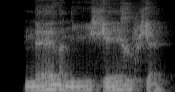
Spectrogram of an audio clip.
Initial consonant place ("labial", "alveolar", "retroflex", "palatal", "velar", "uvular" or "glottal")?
velar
